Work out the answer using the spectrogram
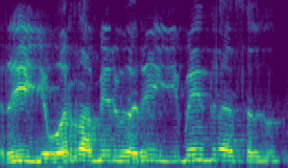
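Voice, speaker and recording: A panicky young man, played by a woman, pleading over and over at a rapid pace. The voice has a gravelly, creaky edge. It is recorded in a roomy, echoey space with faint music in the background. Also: a little high, level tone. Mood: panicked. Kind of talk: gaming cartoon voiceover.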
